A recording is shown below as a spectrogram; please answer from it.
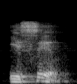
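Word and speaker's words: עזר: La palabra que se utilizó allí por ayuda es la palabra hebrea eser.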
